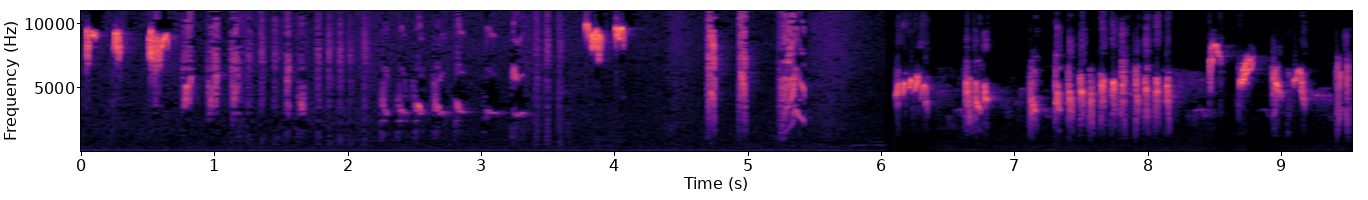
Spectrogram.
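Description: Purple-throated sunbird giving very high, thin, sharp chirps and twittery bursts, clustered rapidly in the second half, over soft background hiss.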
